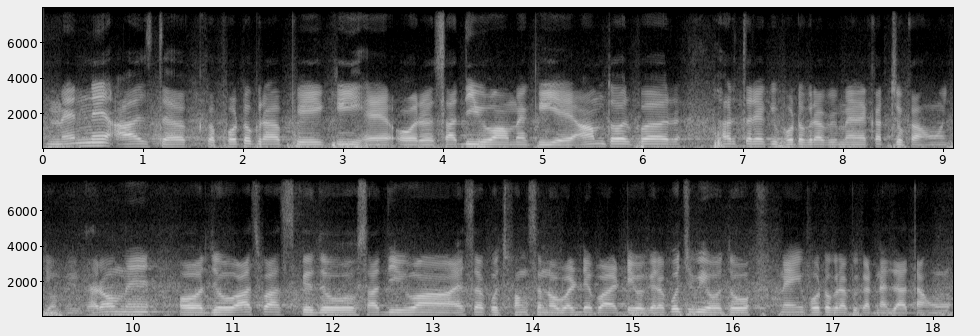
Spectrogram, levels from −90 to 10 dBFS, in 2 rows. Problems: constant background noise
